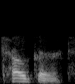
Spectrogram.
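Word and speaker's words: Kocher: Yeah, they The new athletic director, his name is Brad Coker. He spells k o c h e r, but he pronounces it Coker.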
